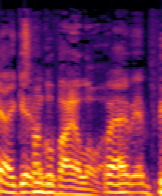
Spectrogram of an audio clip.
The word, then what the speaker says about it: Tagovailoa: Tagovailoa. – People say that's not right. – Even though there's no N in it. – There's no N in his name.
